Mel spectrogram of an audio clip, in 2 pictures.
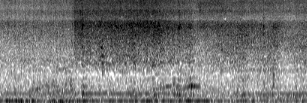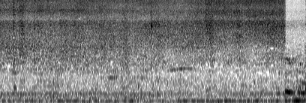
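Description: Chopped cabbage hitting spiced oil with onions and vegetables, giving a broad, steady hiss that holds evenly throughout, close by with no clear talk over it.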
